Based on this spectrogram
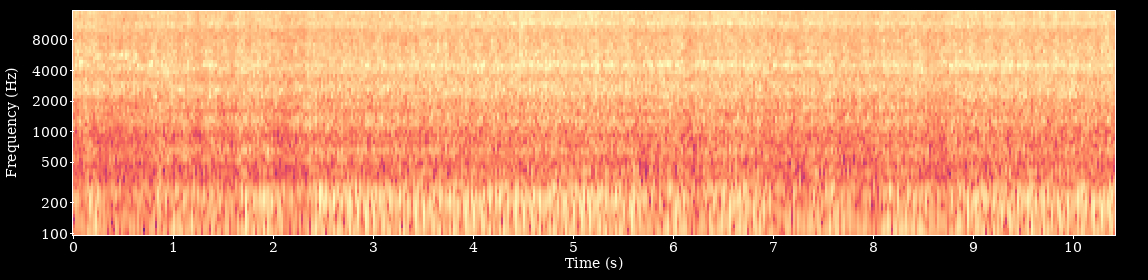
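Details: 2009 Duramax diesel idling while held in drive: heavy diesel clatter with an uneven, lumpy rhythm and slight surging. Idle smooths out in park.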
